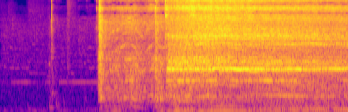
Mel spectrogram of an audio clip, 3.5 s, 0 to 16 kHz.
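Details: 1999 Jeep Wrangler TJ Sport, automatic, 144,000 miles: catches after a short crank into idle with steady high whine from the passenger side of the engine; worn alternator bearing suspected.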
